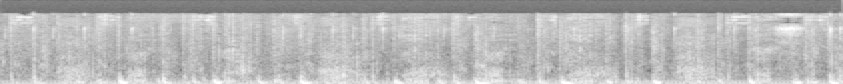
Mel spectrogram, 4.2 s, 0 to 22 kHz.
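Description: Rhythmic, close hoof thuds of a horse at full gallop in Red Dead Redemption 2, clear and steady with no talking over them.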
